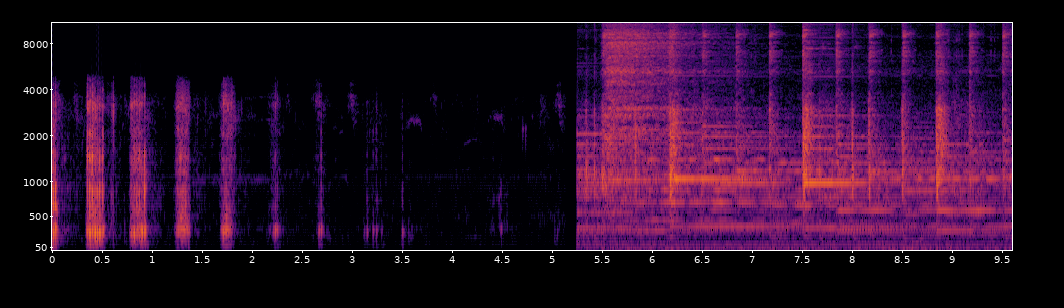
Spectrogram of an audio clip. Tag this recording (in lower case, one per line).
music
